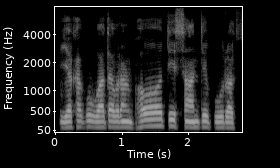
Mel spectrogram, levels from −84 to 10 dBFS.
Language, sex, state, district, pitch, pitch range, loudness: Garhwali, male, Uttarakhand, Uttarkashi, 130 Hz, 125-135 Hz, -29 LUFS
